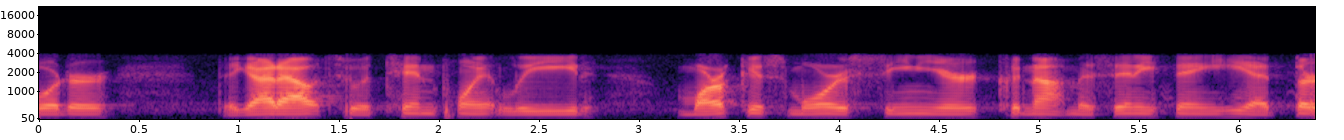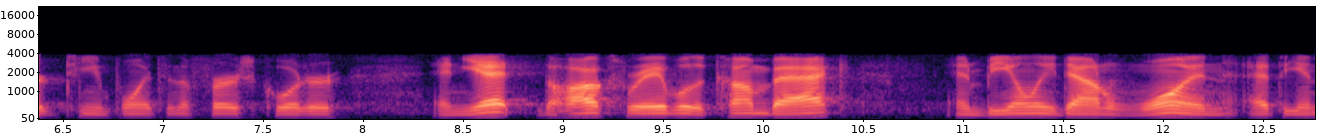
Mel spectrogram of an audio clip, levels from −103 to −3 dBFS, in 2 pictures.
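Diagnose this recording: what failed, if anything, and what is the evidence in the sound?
Network trouble: packet loss with last packet repeated. At 1.54–1.56 s and 6.36–6.38 s a small blip sounds where a repeated 20 ms chunk, which fits one lost packet, fills the gap.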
